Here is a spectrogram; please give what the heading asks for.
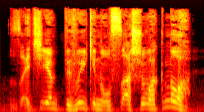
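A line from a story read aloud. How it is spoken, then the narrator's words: Roaring. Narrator (Russian): взревел я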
